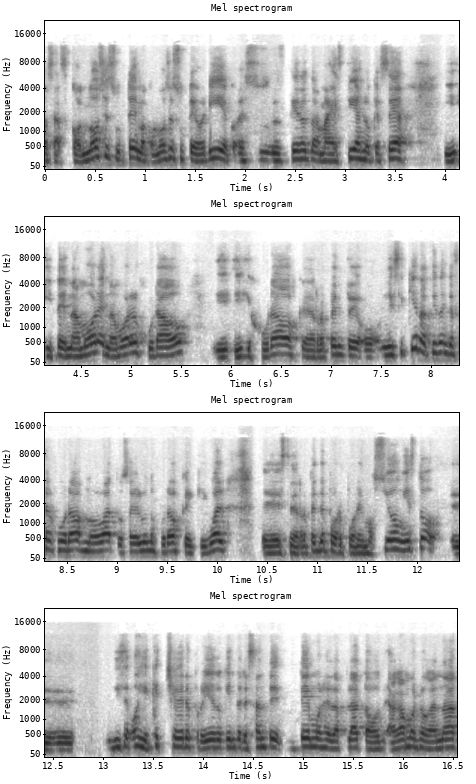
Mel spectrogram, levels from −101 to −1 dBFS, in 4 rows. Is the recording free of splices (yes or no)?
yes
